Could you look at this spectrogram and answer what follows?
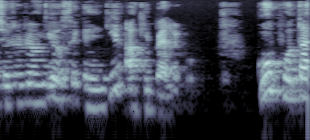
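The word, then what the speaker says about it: archipelago: इसका प्रोनाउंसिएशन में ध्यान दीजिएगा, आर साइलेंट है। आर्कीपेलागो, इसका मतलब होता है group of many islands in a large body of water.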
